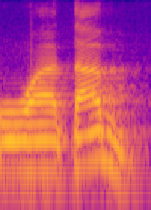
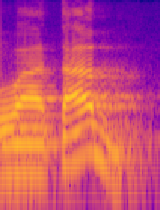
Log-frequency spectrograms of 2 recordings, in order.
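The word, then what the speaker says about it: وَتَبَّ: Di situ bacanya yang pertama ada tasdid, tabbat yada abi lahabin wa tabb. Di situ ada bak terakhir itu ada tasdid juga, jadi wa tabb. Bukan watab, beda nggih.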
